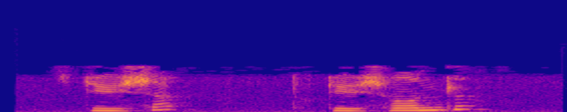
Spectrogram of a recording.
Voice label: "duche", alsace

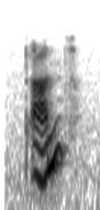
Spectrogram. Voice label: "ant", alsace

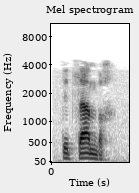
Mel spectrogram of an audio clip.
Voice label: "dezamber", alsace

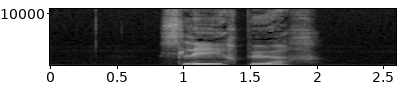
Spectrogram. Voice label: "lehrbuech", alsace

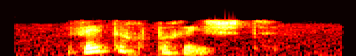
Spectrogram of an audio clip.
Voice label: "wetterbericht", alsace; meteo

